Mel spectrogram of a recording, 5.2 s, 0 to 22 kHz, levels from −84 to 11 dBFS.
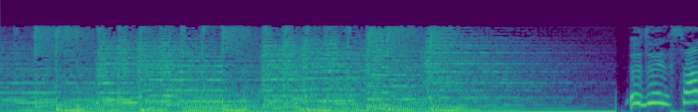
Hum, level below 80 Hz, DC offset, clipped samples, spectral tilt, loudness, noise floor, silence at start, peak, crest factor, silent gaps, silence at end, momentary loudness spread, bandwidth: none; -24 dBFS; 6%; under 0.1%; -4.5 dB/octave; -16 LUFS; -37 dBFS; 0 s; -4 dBFS; 14 dB; none; 0 s; 10 LU; 8.8 kHz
